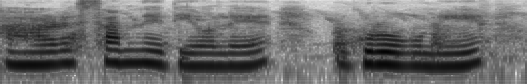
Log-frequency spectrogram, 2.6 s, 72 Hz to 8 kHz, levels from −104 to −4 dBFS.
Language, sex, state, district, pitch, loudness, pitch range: Chakma, female, Tripura, Dhalai, 220 Hz, -16 LUFS, 205-230 Hz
